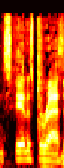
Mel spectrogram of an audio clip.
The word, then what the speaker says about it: Baratheon: Stannis Baratheon.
